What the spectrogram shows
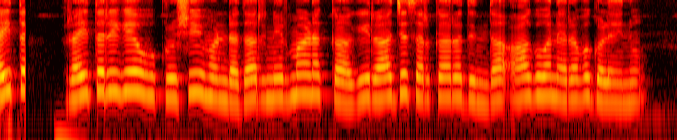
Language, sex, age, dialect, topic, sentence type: Kannada, female, 18-24, Central, agriculture, question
